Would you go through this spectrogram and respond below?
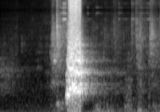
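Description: A dog lets out a single loud, close bark, sharp and brief, standing out clearly over a quiet outdoor background with faint low rumble.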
